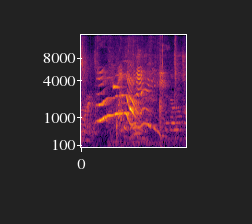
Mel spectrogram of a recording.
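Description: Children squealing and shouting while playing, one high voice sliding up and down in pitch for about a second, then a shorter, steadier cry near the end.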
